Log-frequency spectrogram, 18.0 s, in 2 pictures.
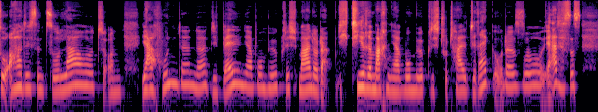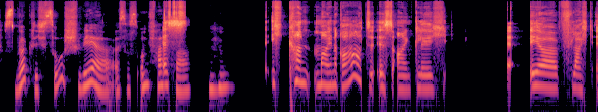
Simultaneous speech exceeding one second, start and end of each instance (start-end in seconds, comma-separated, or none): none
